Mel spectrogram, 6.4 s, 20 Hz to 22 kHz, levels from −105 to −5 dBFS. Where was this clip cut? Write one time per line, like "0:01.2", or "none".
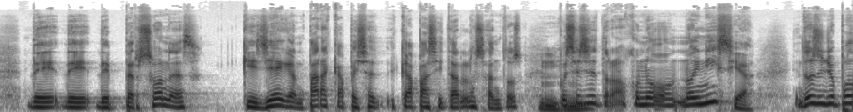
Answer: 0:05.1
